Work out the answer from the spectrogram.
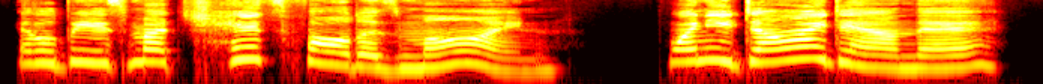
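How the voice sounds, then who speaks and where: A young woman competing on a reality show in a video game, boastful and theatrical. Her voice is fairly high and very bright, with a sassy, combative edge. The sound is dry. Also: lively intonation, moderate pace, dry recording. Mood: haughty, defiant.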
